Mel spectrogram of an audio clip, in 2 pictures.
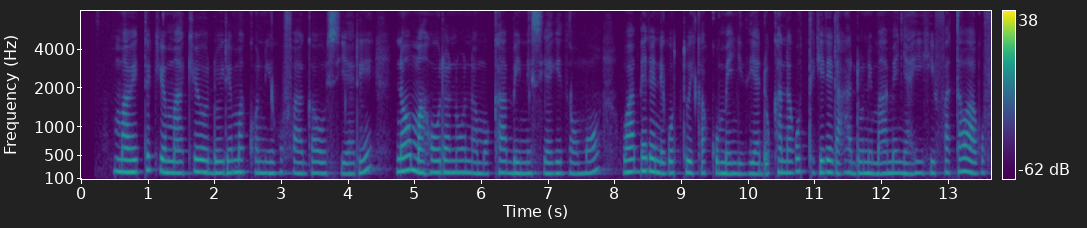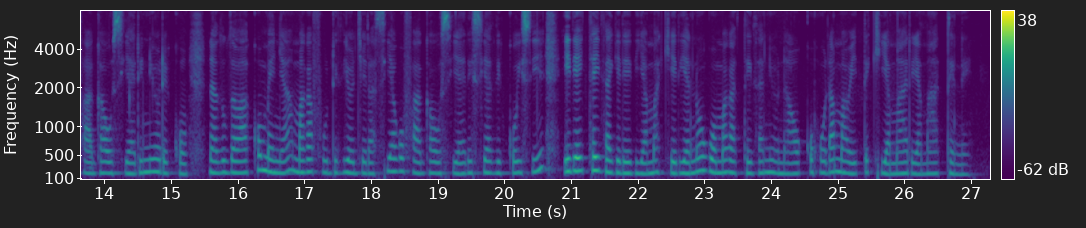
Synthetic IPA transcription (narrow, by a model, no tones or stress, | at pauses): mawetekʰiɔmakʰeodoiɾɛmakʰɔnieɣofaɡaosiaɾinɔmaɦɔɾanɔnamokʰabeinesiaɣeðɔmɔ | wabɛɾɛneɣotwekakomɛɲiðiadokanaɣoteɣeɾeɾaʔːdonemamɛɲaɦihifatawaɣofaɡaosiaɾineoɾekonaðuðawakomɛɲamaɣafuːdiðiɔd͡ʑeɾasiaɣofaɡaosiaɾisiaðikoisiiɾeaitaiðaɣeɾeɾiamakʰeɾianɔɣwɔmaɣatɛiðaniɔnaɔkohoɾamawetekʰiamaɾeamatɛnɛ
